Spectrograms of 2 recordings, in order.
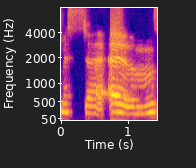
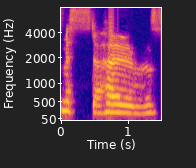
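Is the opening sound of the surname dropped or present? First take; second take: dropped; present. First: The surname loses its opening sound. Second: The surname keeps its opening sound. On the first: The speaker calls it wrong. "drop some of your vowels" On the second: The speaker calls it right. "It is Mister Holmes"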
